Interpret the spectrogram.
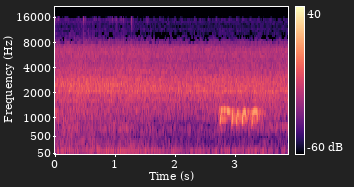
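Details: Local zebra dove singing, one of two birds compared: after near-silence, a single short phrase of four or five quick, rolling cooed notes at mid pitch near the end, over a steady low hum.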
